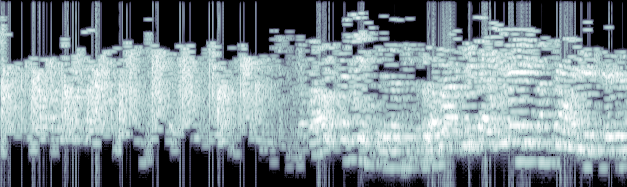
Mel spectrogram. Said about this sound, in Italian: è arrivato il sindaco, prego. Ma no, un grande piacere, un grande... Facciamo un applauso, abbiamo l'amministratore.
